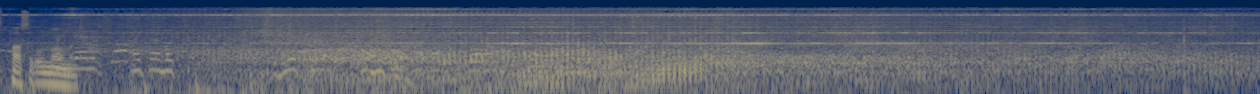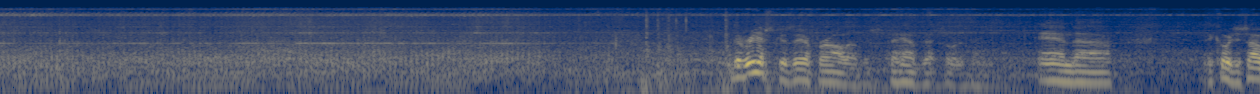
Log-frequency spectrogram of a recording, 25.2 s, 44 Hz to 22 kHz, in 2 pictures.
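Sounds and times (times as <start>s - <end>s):
high helicopter engine whine: 0.0s - 25.1s
speech: 0.1s - 2.2s, 2.8s - 5.1s, 20.0s - 23.8s, 24.7s - 25.1s
helicopter rotor blades thumping during a landing: 1.0s - 17.2s.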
